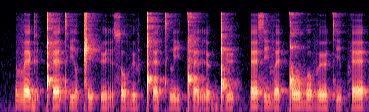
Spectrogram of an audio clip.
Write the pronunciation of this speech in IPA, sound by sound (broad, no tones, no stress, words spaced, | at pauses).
vɛɡy ǃʰɛ tʰiʊ̯ǁi hyrsovyvǃʰɛ tʰliǃʰɛrøɡǃʼy | ɛsivɛ ǃovo vøtʼi pʰɛ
